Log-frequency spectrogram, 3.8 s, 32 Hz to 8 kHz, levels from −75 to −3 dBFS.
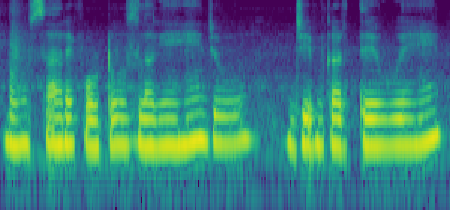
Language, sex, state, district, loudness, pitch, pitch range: Hindi, female, Madhya Pradesh, Bhopal, -16 LUFS, 180 Hz, 180-190 Hz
